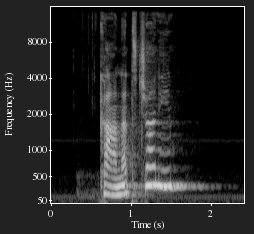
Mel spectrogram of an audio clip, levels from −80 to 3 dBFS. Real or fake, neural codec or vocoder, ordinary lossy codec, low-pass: fake; vocoder, 48 kHz, 128 mel bands, Vocos; none; 14.4 kHz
